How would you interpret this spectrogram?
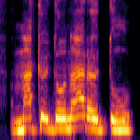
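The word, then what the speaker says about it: マクドナルド: in the syllable and that is why macho donaro mcdonald is the is the way you say mcdonald's because you've got to have ma syllables for mcdonald's wow because of how japanese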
